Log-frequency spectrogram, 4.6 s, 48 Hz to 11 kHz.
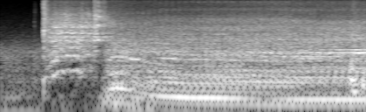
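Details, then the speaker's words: Mercedes C55 AMG after a manual transmission swap, first start: harsh, unusually loud starter crank for about half a second before it catches and idles; starter loose because two mounting bolts through the transmission bolts were left out. "well silly me I forgot that the starter bolts uh were held in through some of the transmission bolt two of them in fact so starter was super loud because of that"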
